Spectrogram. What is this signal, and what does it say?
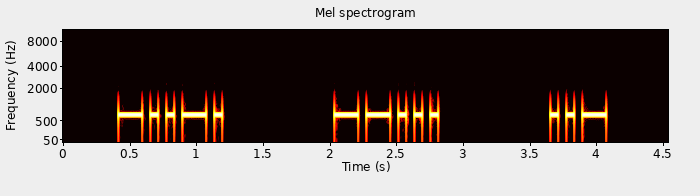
Morse code, heard as a keyed tone, about 20 wpm, spaced as for 8 wpm, 700 Hz. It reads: /7U
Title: 178 Lesson 29e - Slash - Three Characters 20wpm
